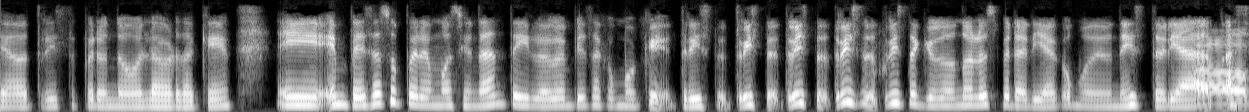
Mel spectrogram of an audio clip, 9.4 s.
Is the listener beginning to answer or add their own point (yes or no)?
yes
